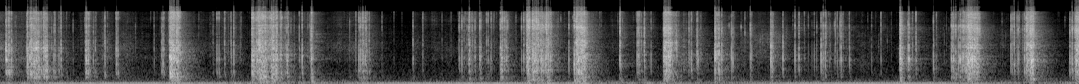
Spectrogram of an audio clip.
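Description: A wide white strip of thin, flexible nylon hook-and-loop tape (Velcro), with its hook and loop halves stuck together, is pulled apart by hand in ripping peels under red lighting, with the audio slowed down. Repeated bursts of bright, crackly tearing rise and fall, sitting mostly in the high range with almost no low end. Quieter gaps fall between the louder rips.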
